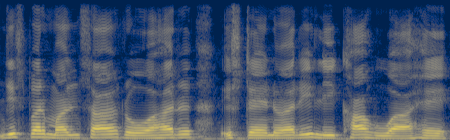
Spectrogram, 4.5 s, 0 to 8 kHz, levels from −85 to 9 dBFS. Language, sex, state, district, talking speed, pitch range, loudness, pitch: Hindi, male, Jharkhand, Ranchi, 95 wpm, 145-170 Hz, -13 LUFS, 155 Hz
